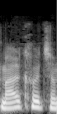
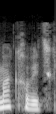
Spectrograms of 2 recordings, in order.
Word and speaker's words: Markowitz: Nicht Malkowitz, sondern Markowitz, glaube ich. Was? – Markowitz, doch, habe ich richtig gesagt. Karl ja. Markowitz, genau.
